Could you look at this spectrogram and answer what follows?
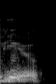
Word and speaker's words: Bew: Uh, Kieran Bew is how you say Bill. it. It's Hmm. Bew.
